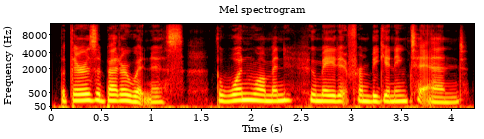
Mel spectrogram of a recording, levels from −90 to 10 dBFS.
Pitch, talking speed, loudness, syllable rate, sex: 195 Hz, 225 wpm, -14 LUFS, 6.2 syllables/s, female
